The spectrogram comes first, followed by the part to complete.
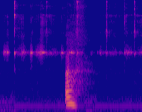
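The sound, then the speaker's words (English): A little stirring spoon that fits through the cup's handle clinks lightly against the cup several times in an uneven rhythm, the small metallic taps fairly faint, with a brief vocal gasp partway through. “So let's listen to the clinking.”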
